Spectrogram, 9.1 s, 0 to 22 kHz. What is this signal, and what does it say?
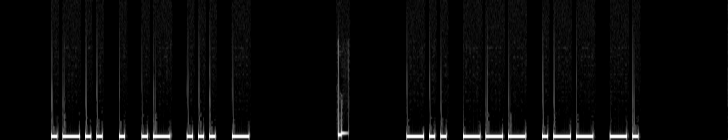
Morse code, heard as a keyed tone, about 17 wpm, 700 Hz. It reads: LEAST DOWN
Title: Sets of 2 Words - New Word Drill - 17wpm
